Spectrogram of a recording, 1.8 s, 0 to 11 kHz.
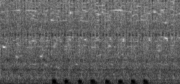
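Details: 2017 Toyota Vios automatic with vibration, rough idle and stalling, two P codes logged; idle uneven, hiccuping and shaking; misfire-type rough idle, cause not yet confirmed.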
